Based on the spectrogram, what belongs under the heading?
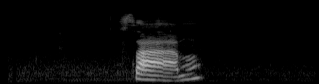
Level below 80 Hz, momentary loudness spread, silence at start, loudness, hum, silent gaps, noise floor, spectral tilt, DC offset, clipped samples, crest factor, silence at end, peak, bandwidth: -90 dBFS; 21 LU; 1.2 s; -24 LUFS; none; none; -67 dBFS; -2.5 dB/octave; under 0.1%; under 0.1%; 22 dB; 1.2 s; -8 dBFS; 11.5 kHz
